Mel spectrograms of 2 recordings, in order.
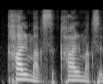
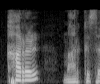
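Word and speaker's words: Karl Marx: 주제를 너무 하도록 하겠습니다 많이들 칼 맑스 칼 맑스 그러는데 에 칼 맑스는 에 미국식 발음 입니다 아 마르크 에서는 독일 사람입니다 그래서 8 마르크스 도 아니고 카를 마르크스 라고 읽어야 좋습니다 이 카를 마르크스는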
